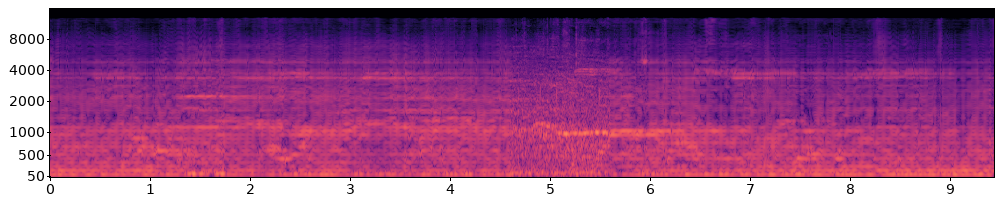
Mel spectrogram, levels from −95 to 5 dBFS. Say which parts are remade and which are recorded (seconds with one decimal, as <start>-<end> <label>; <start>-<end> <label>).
0.0-4.6 remade; 4.6-5.6 recorded; 5.6-9.4 remade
